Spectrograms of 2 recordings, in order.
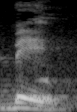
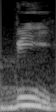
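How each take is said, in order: First: The vowel is an open 'eh' sound. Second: The vowel is a clear 'ee' sound. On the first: The speaker calls it wrong. "bukan be" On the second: The speaker calls it right. "dia dengar bi bukan be"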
